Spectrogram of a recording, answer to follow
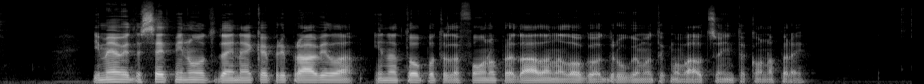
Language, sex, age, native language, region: Slovenian, male, 18-29, Slovenian, Southeast Slovenia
